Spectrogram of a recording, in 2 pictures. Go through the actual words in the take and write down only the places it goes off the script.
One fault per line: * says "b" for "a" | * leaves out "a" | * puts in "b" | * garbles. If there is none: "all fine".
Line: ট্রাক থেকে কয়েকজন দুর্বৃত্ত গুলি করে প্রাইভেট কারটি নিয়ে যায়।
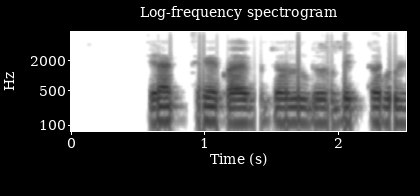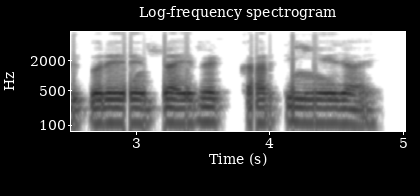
all fine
